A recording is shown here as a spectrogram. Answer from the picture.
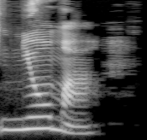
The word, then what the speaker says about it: pneuma: I don't know how to say this, but it's pneuma. Parang pneuma. Pneumonia. Oh. Parang ganun na spelling. – P-N-E-U-M-A. – Oo.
